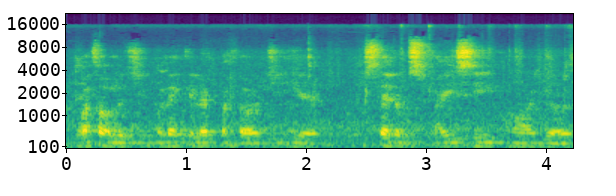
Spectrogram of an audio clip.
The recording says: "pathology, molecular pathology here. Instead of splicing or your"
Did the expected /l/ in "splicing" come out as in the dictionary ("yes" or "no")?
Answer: no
